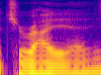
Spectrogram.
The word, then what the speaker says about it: Cirelli: That was that video that Nick Cirelli. – How do you pronounce? I don't think it's Cirelli. – What? Cirelli. – Yeah, Chiraya. It's Italian. It's Chiraya. Chiraya.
